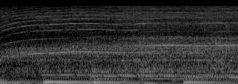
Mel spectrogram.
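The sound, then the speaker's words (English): A handheld blender whirs steadily as it mixes eggs added one at a time, a loud continuous motor whine with a slight shift in pitch as it churns, running for the whole stretch with no one talking. “And I've got a little handheld blender, and let's blend.”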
